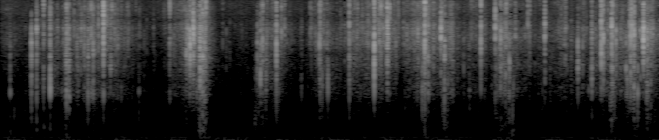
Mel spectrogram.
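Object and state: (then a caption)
Plastic bag of clear granules. A small clear plastic bag full of translucent granules is crinkled and squeezed by the fingertips of both hands. The result is a quiet, steady run of bright, crisp crackles and rustles with sharp little snaps and almost no low end.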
